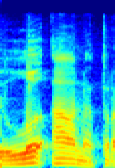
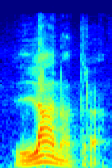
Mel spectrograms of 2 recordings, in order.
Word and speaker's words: l'anatra: A lot of my students say la anatra because they want to pronounce that apostrophe, otherwise why is it there? Well, guess what? Do you say it's? Do you say don't? No, you just say it's, don't. So, l'anatra.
